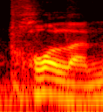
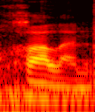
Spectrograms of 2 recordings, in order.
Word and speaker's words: Haaland: Por cierto, es Haaland, las dos As. Tenemos un comentario en YouTube que nos decía: soy noruego y se pronuncia Haaland, no Haaland, ¿vale?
